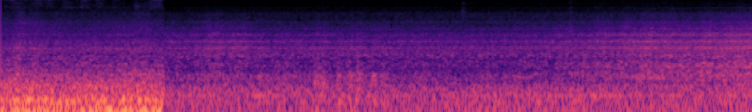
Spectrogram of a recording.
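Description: Metro train running, heard from inside the carriage: a steady low rumble that drops in level about a second and a half in, with a faint whine coming up near the end.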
